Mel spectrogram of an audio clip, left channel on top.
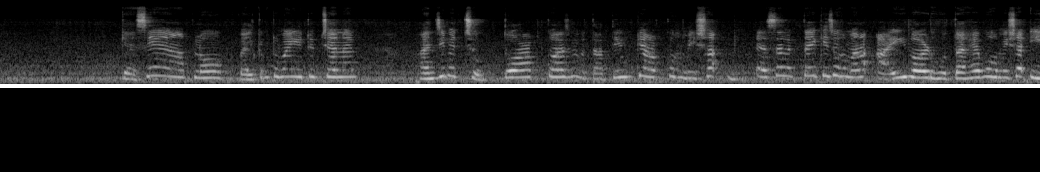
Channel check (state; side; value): silent; right; 60 dB below the other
